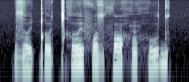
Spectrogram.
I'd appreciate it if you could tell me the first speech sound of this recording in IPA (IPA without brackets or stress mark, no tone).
z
